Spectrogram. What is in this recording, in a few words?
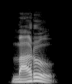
"Maru", Hangeul sounds; DigitalSoju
